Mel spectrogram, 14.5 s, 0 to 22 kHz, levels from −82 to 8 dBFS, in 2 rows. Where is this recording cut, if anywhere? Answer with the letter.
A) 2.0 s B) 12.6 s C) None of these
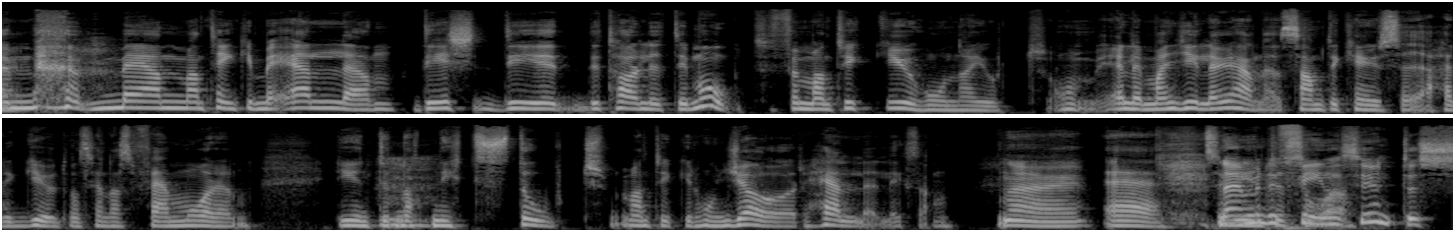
A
